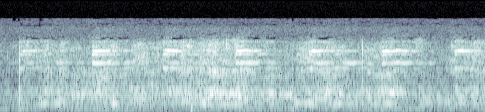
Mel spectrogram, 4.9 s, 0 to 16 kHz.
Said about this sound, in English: The Super Comet all bedroom train is the pride and joy of Will Norris, the Great Valley Railroad's first vice president. At 3.50 twice a week, Will Norris stopped whatever else he was doing and personally supervised his pet train's departure.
